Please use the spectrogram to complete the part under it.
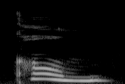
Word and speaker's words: comb: 再来 comb c-o-m-b，注意这个 b 是不发音的哦。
